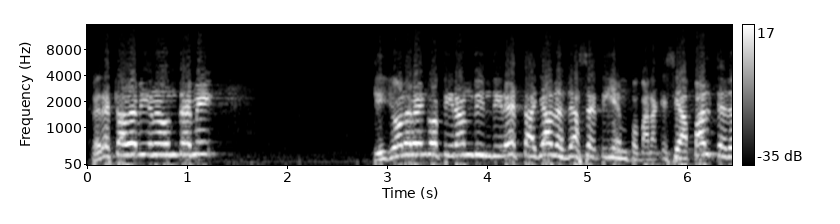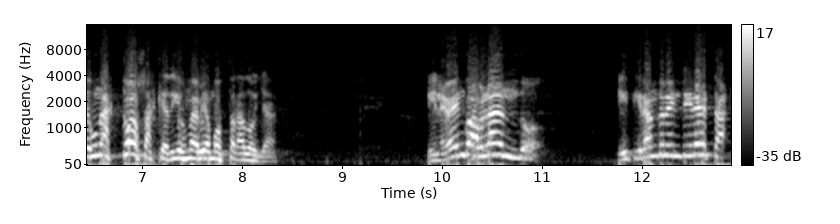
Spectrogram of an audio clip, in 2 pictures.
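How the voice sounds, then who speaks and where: A man's voice: very high voice, creaky, sharp tone. A middle-aged man preaching a sermon as pastor, repeating phrases with rising fervor. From Puerto Rico.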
